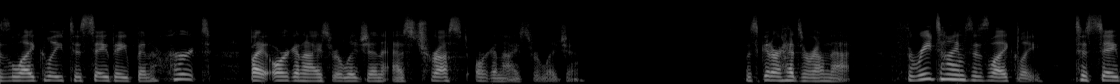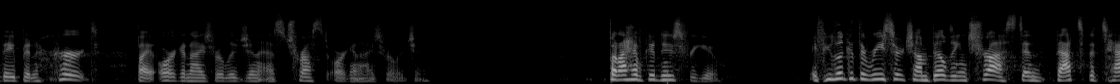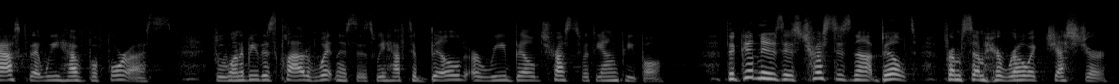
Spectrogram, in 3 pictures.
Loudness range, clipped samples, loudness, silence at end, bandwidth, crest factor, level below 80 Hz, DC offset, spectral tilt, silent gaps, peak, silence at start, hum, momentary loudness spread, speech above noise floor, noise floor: 9 LU; under 0.1%; -36 LUFS; 0.15 s; 14 kHz; 22 dB; -84 dBFS; under 0.1%; -4.5 dB/octave; none; -14 dBFS; 0 s; none; 17 LU; 48 dB; -84 dBFS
